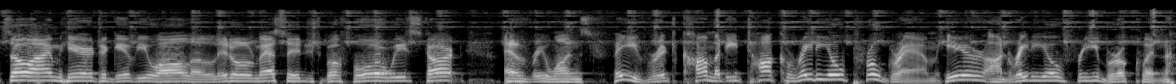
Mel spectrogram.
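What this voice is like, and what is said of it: Character voice of a cartoon reindeer. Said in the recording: “It's me, Rudolph, the red-nosed reindeer. A lot of people don't know that me and Santa have very similar accents.”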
